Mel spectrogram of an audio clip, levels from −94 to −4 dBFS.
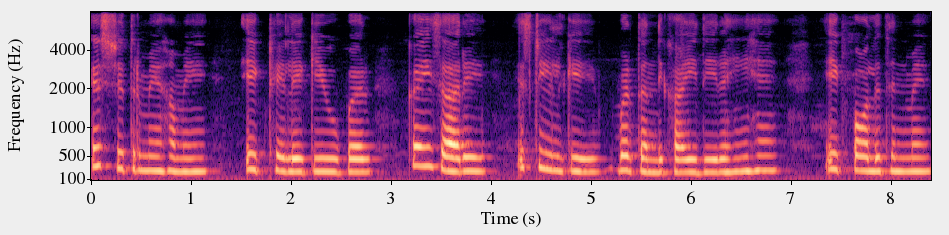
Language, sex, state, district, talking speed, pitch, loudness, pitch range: Hindi, female, Jharkhand, Jamtara, 145 wpm, 240 Hz, -18 LUFS, 230-255 Hz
